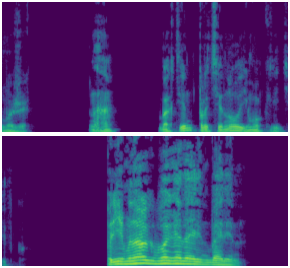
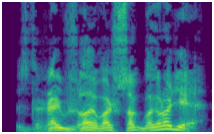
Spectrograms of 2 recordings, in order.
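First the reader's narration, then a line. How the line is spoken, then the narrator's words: Barked. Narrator (Russian): рявкнул он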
